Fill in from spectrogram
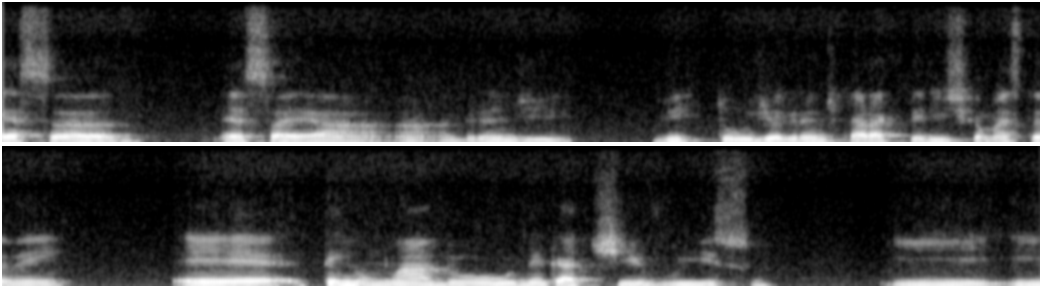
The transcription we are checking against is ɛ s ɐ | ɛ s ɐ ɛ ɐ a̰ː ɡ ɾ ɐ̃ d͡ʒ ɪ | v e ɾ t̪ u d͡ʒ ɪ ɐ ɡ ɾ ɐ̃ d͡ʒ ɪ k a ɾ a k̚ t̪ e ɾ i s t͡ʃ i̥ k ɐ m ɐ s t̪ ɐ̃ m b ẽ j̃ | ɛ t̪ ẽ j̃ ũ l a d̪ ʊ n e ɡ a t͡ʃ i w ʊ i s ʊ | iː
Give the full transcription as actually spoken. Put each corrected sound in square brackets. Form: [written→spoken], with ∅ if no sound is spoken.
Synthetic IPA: ɛ s ɐ | ɛ s ɐ ɛ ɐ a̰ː ɡ ɾ ɐ̃ d͡ʒ ɪ | v [e→i] ɾ t̪ u d͡ʒ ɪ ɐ ɡ ɾ ɐ̃ d͡ʒ ɪ k a ɾ a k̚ t̪ e ɾ i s t͡ʃ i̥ k ɐ m ɐ s t̪ ɐ̃ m b ẽ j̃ | ɛ t̪ ẽ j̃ ũ l a d̪ ʊ n e ɡ a t͡ʃ i [w→v] ʊ i s ʊ | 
